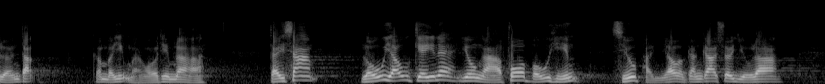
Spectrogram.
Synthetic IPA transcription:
lœː˨˧ŋt̪ɐ˥k̚ | kɐ˨˥mːaː˨˩jɪ˥k̚mɐ̰˨˩jŋɔː˨˧t̪ʰiː˥mlaː˥ha̰ː˨˥ | t̪ɐ˨jsaː˥m | lo˨˧wjɐ˨˧˥wke˧jnɛː˥ji˧wŋaː˨˩fɔː˥p̬o˨˥wɦiː˨˥m | siː˨˥wpʰɐ˨˩ŋjɐ˨˧wɐ˨kɐ˧ŋkaː˥sɵ˥ɥjiː˧wlaː˥

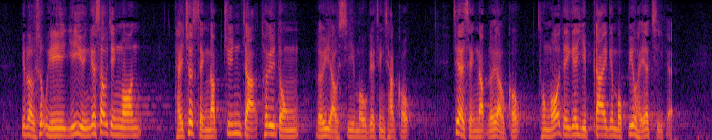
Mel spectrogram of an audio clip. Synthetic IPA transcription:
jiː˨p̚lɐ˨˩wsʊ˧k̚jiː˨˩jiː˨˧jyː˨˩nkɛː˧sɐ˥wt͡sɪ˧ŋːɔː˧n | t̪ʰɐ˨˩jt͡ʃʰɵ˥t̚sɪ˨˩ŋlɐ˨p̚t͡ʃyː˥nt͡saː˨k̚t̪ʰɵ˥ɥt̪ʊ˨ŋlɵ˨˧ɥjɐ˨˩wsiː˨mo˨wkɛː˧t͡sɪ˧ŋt͡sʰa̰ː˧kːo̰˧˥k̚ | t͡siː˧˥hɐ˨˩jsɪ˨˩ŋlɐ˨p̚lɵ˨˧ɥjɐ˨˩wkʊ˨˥k̚t̪ʰʊ˨˩ŋːɔː˨˧t̪e˨jkɛː˧jiː˨p̚kaː˧jkɛː˧mʊ˨k̚piː˥whɐ˨jɐ˥t̚t͡sʰḭː˧kɛ̰ː˧

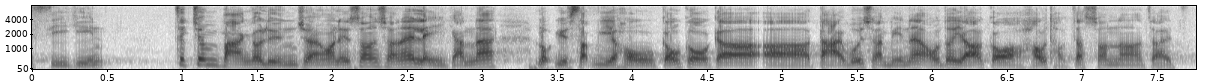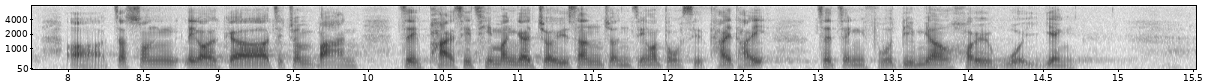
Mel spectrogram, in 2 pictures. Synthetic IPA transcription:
siː˨˩kiː˨˥n | t͡sɪ˥k̚t͡ʃɵ˥npaː˨nkɛː˧lyː˨˩nt͡ʃœː˨˩ŋːɔ˨˧ɾe˨jsœː˥ŋs̬ɵ˨˧ŋlɛː˥le˨˩jkɐ˨˥nlɛː˥lʊ˨k̚jyː˨t̚sɐ˨p̚jiː˨˧ɦo˨wko˨˥wkɔː˧kɛː˧ʔɐː˨t̪aː˨jwu˨˥jsœː˨ŋmpiː˨nlɛː˥ʔɔː˨˧t̪o˥wjɐ˨˧wjɐ˥kɔː˧hɐ˨˥wt̪ʰɐ˨˩wt͡sɐ˥t̚sɵ˧nlaː˥t͡sɐ˨whɐ˨˩j | ʔɐ̰ː˨t͡sɐ˥t̚sɵ˥nniː˥kɔː˧kɛː˧t͡sɪ˥k̚t͡ʃɵ˥npaː˨n | t͡sɛ˥˩pʰaː˧˩jsi˧t͡sʰiː˥nmɐ˥nkɛː˧t͡ʃɵ˧ɥsɐ˥nt͡sɵ˧nt͡siː˨˥ŋɔː˨˧t̪o˨k̚sḭː˨˩t̪ʰɐ˨˥jt̪ʰɐ˨˥jt͡sɛ˥˩t͡sɪ̰˧ŋfuː˨˥t̪iː˨˥mjœː˨˥ŋhɵ˧ɥwṵː˨˩jjɪ˧ŋ

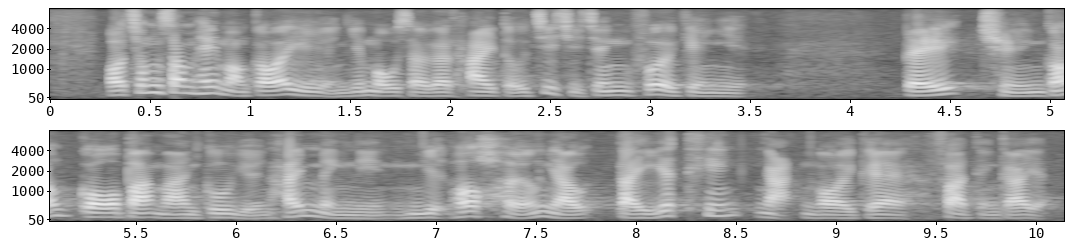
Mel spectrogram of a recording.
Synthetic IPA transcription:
ŋɔː˨˧t͡sʰʊ˥ŋsɐ˥mɦe˥jmɔː˨˩ŋkɔː˧wɐ˨˥jiː˨˧ɥy˨˩nji˨˧˥mo˨˧wsɐ˨˩wkɛː˧t̪ʰaː˧jt̪o˨˥wt͡siː˥t͡sʰiː˨˩t͡sɪ˧ŋfu˨˥kɛ˧kiː˧njiː˨p | pe˨˥jt͡ʃʰyː˨˩nkɔː˨˥ŋkɔː˧paː˧t̚maː˨nkuː˧jyː˨˩nhɐ˨˥jmɪ˨˩ŋniː˨˩nm̩˨˧jyː˨t̚hɔː˨˥hœː˨˥ŋjɐ˨˧wt̪ɐ˨jːɐ˥t̚t̪ʰiː˥nŋa̰ː˨t̚ŋɔː˨jkɛː˧faː˧t̪̚ːɪ˨˩ŋkaː˧jɐ˨˩

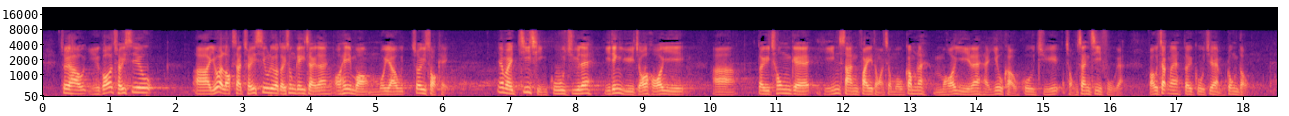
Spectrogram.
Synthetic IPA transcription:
t͡ʃɵ˧ɥhɐ˨wjyː˨˩kɔː˨˥t͡ʃʰɵ˨˥siː˥w | aː˨˧jyː˨kɔ˥hɐ˨˩lɔː˨k̚saː˨˩t̚t͡ʃʰɵ˨˥ɥsiː˥wliː˥kɔ˧t̪ɵ˧t͡ʃʰʊ˥ŋke˥jt͡sɐ˧jlɛː˥ŋɔː˨˧ɦe˥jmɔː˨˩ŋm̩˨˩wuː˨˧jːɐ˨˧wt͡ʃɵ˥ɥsɔː˨˧kʰːḛ˨˩j | jɐ˥nwɐ˨jt͡siː˥t͡sʰiː˨˩nkuː˧t͡ʃyː˨˥lɛː˥jiː˨˧kɪ˥ŋjyː˨t͡sɔː˨˥hɔː˨˥jiː˨˧ | aː˨ | t̪ɵ˧ɥt͡sʰʊ˥ŋkɛː˧hiː˨˥nsaː˧nfɐ˧jt̪ʰʊ˨ŋaː˨˩sʊ˨k̚mo˨wkɐ˥mlɛː˥m̩˨˩hɔː˨˥jiː˨˧lɛː˥ɦɐ˨jːiː˥wkʰɐ̰˨˩wkuː˧t͡ʃyː˨˥t͡ʃʰʊ˨˩ŋsɐ˥nt͡siː˥fuː˨kɐ̰˧ | fɐ˨˥wt͡sɐ˥k̚lɛː˥t̪ɵ˧ɥkuː˧t͡ʃy˨˥hɐ˨jm̩˨˩kʊ˥ŋt̪o̰˨w

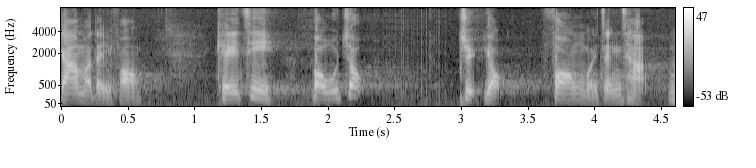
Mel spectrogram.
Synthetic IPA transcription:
aː˥mɐ˧t̪ḛ˨jfɔː˥ŋ | kʰe˨˩jt͡sʰiː˧po˧wt͡sʊ˥k̚t͡syː˧t̚jʊ˨k̚fɔː˧ŋwuː˨˩jt͡sɪ˧ŋt͡sʰa̰ː˨t̚m

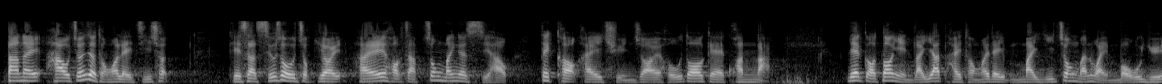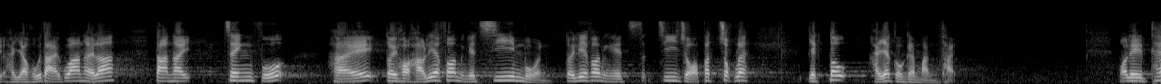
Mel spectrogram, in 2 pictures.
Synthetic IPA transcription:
t̪aː˨nhɐ˨jhaː˨wt͡sœː˨˥ŋt͡sɐ˨wt̪ʰŋːɔː˨˧t̪e˨jt͡siː˨˥t͡ʃʰɵ˥t̚ | kʰe˨˩jsɐ˨t̚siː˨˥wso˧wt͡sʊ˨k̚jɵ˨jhɐ˨˥jɦɔː˨k̚t͡saː˨p̚t͡sʊ˥ŋmɐ˨˥nkɛː˧siː˨˩hɐ̰˨w | t̪ɪ˥kʰɔː˧k̚hɐ˨jt͡ʃʰyː˨˩nt͡sɔː˨jho˨˥wt̪ɔː˥kɛː˧kʷʰɐ˧nːa̰ː˨˩n | li˥ɐ˥t̚kːɔː˧t̪ɔː˥ŋjiː˨˩nt̪ɐ˨jːɐ˥t̚hɐ˨jt̪ʰʊ˨˩ŋkʰɵ˨˧t̪e˨jm̩˨˩hɐ˨˩jːiː˨˧t͡sʊ˥ŋmɐ˨˥nwɐ̰˨˩jmo˨˧wjyː˨˧hɐ˨jːɐ˨˧wɦo˨˥wt̪aː˨jkɛ˧˥kwaː˥nɦɐ˨jlaː˥t̪aː˨nɦɐ˨j | t͡sɪ˧ŋfuː˨˥ | hɐ˨˥jt̪ɵ˧ɥɦɔː˨k̚ɦaː˨wliː˥ɐ˥tfɔː˥ŋmiː˨˩nkɛː˧t͡siː˥muː˨˩nt̪ɵ˧ɥliː˥fɔː˥ŋmiː˨˩nkɛ˧t͡siː˥t͡sɔː˨˩pɐ˥t̚t͡sʊ˥k̚lɛː˥ | jɪ˨k̚t̪o˥whɐ˨jːɐ˥t̚kɔː˧kɛː˧mɐ̰˨˩nt̪ʰɐ̰˨˩j | ŋɔː˨˧d̪e˨jt̪ʰɛ˥

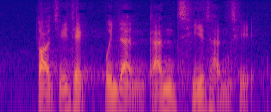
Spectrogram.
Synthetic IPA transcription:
t̪ɔː˨˩jt͡sʰi˨˥t͡sɪ˨k̚puː˨˥njɐ˨˩nkɐ˨˥nt͡sʰiː˨˥t͡sʰɐ˨˩nt͡sʰḭː˨˩

